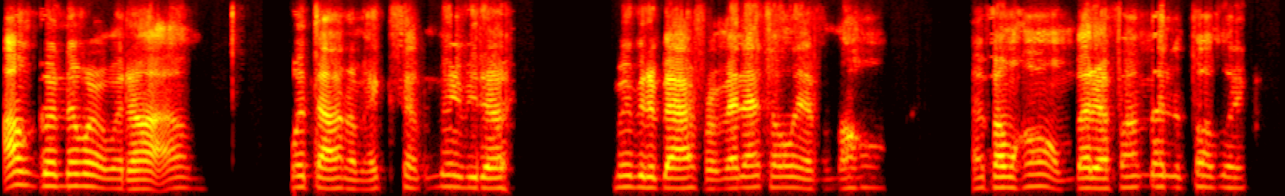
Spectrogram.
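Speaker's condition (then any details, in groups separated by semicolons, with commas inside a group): Cerebral palsy; present from birth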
